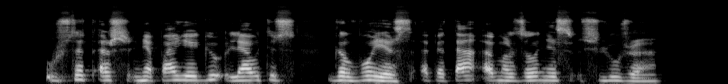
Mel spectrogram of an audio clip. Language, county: Lithuanian, Vilnius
